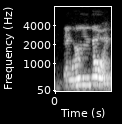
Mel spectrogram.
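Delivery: voice lifts at the end on going. Explaining to the class how voices go up in questions: rising question intonation. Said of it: "have your voice go up a little bit at the end".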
